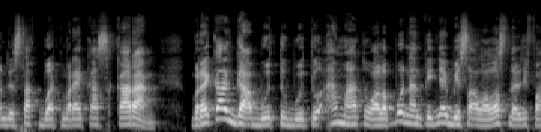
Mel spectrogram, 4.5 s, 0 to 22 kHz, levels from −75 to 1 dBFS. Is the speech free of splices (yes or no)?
yes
